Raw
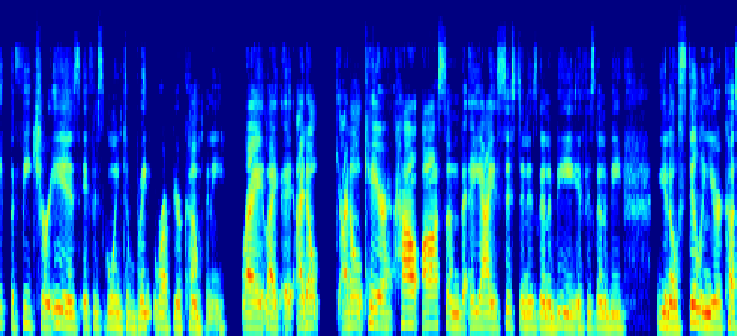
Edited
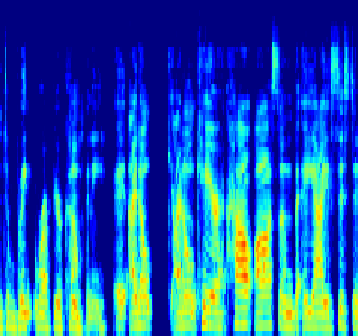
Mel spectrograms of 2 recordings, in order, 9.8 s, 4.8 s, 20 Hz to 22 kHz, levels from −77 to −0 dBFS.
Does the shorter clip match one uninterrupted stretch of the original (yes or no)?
no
